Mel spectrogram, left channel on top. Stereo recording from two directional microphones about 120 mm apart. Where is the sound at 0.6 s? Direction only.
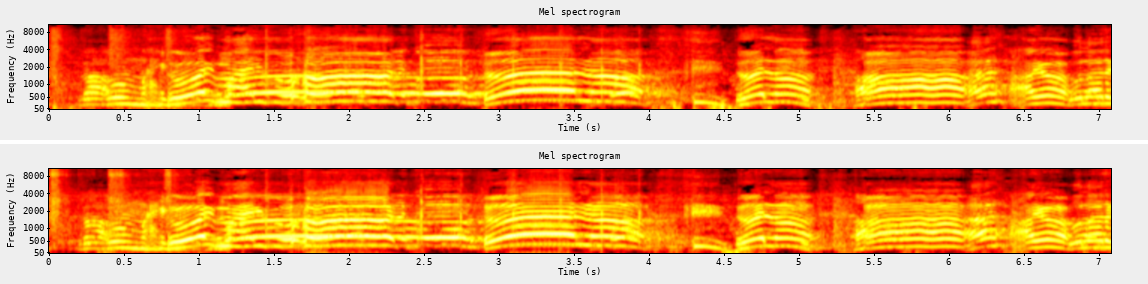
5° left (ahead or behind).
